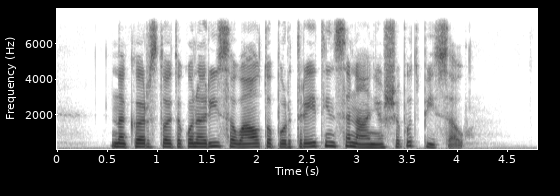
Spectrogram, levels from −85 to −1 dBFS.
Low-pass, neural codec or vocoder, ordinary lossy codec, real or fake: 7.2 kHz; none; none; real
